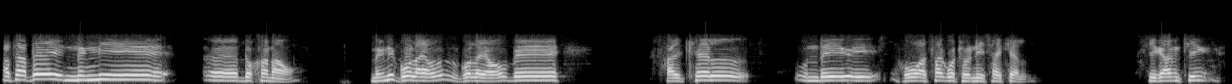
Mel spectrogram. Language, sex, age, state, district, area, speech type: Bodo, male, 45-60, Assam, Baksa, urban, conversation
